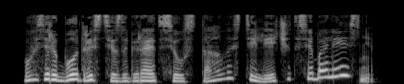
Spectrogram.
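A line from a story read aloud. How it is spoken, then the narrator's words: Gentle, affectionate. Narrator (Russian): ласково сообщила Дриада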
